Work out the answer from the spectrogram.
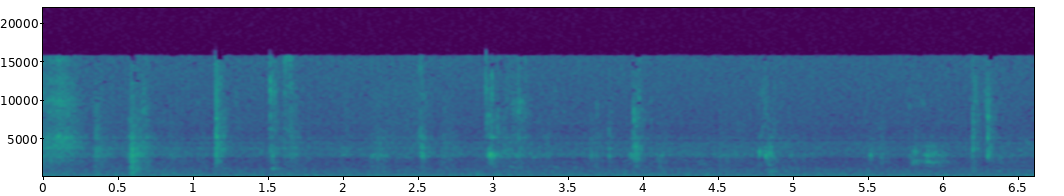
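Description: A person chewing crunchy tortilla chips, with irregular crisp crunches and clicks.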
